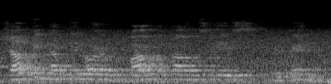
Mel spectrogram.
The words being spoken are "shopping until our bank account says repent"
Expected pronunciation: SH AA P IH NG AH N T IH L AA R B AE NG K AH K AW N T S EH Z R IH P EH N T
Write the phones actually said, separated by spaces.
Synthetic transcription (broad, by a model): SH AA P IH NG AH T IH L AA R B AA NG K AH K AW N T S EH S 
